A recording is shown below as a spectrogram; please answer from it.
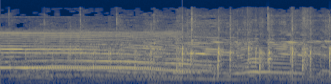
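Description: A person's voice holds one long high cheer from the crowd over fainter talk. Scattered clapping starts near the end.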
